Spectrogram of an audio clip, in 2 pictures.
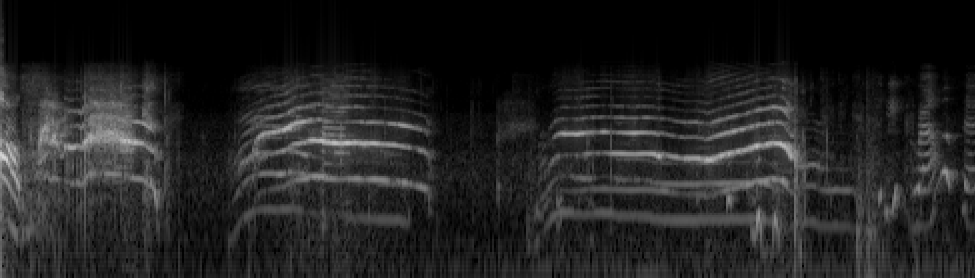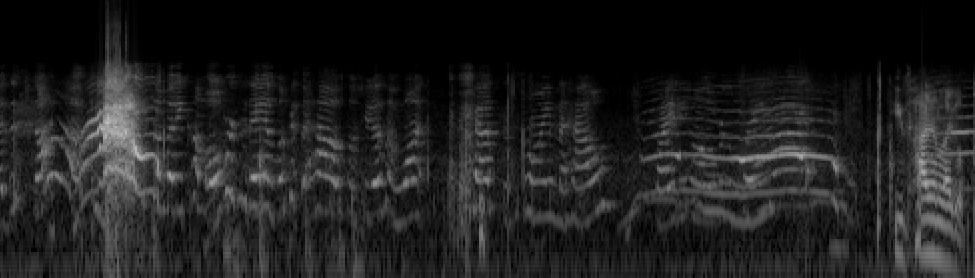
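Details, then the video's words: Indoors, a pair of cats caught fighting produce sustained, bending yowls that swell and dip, a sharp loud burst near the middle, then quieter rumbling moans, with human voices intermittently in the background. "cats talking"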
